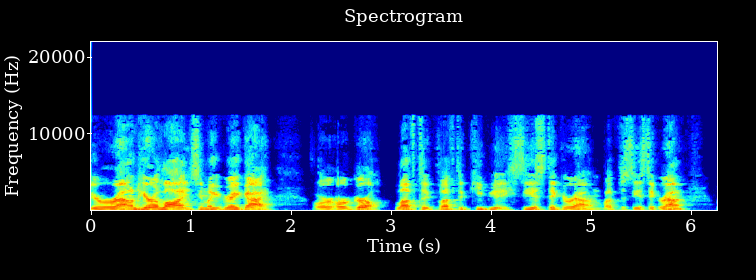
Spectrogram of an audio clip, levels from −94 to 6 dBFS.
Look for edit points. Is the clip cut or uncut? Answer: uncut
